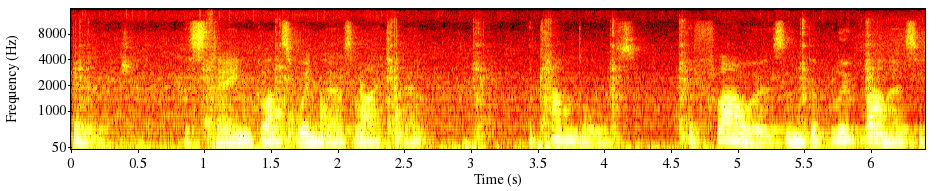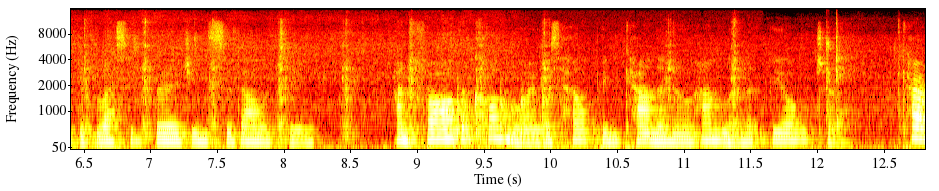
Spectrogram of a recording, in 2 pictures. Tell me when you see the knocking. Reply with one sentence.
You can hear the knocking from 1.0 to 2.5 s and from 9.2 to 10.1 s.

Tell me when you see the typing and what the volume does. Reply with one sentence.
You can't hear the typing here.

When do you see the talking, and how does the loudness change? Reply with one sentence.
You can hear the talking from 0.0 to 12.7 s, at a steady volume.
